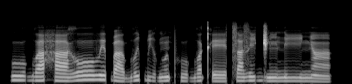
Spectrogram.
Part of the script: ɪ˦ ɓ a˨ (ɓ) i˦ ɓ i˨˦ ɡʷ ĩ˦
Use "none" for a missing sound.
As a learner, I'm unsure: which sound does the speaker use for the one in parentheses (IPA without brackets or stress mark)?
ɡʷ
